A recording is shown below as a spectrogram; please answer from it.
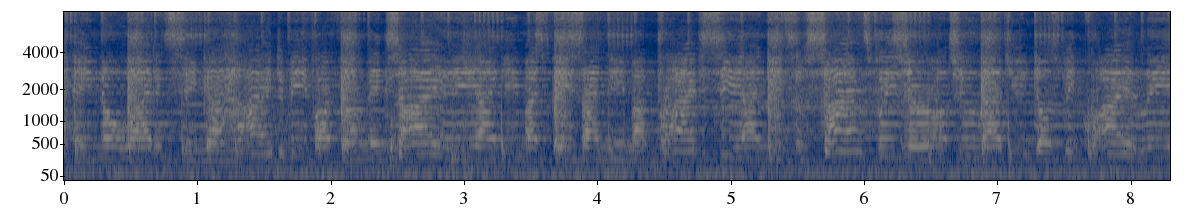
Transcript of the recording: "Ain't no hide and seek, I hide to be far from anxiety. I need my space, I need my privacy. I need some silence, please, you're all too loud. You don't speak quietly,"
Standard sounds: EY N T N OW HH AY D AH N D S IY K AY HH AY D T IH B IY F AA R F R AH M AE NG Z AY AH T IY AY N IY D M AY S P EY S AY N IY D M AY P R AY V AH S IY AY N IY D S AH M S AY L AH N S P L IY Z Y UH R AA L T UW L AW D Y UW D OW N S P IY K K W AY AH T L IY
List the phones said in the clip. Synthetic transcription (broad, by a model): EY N N OW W AY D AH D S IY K AY HH AY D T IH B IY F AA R F R AH M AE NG Z AY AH T IY AY N IY D M AY S P EY S AY N IY D M AY P R AY V AH S IY AY N IY D S AH M S AY AH N S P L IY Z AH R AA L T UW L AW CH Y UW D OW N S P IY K K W AY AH T L IY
